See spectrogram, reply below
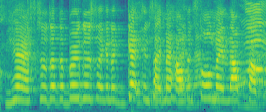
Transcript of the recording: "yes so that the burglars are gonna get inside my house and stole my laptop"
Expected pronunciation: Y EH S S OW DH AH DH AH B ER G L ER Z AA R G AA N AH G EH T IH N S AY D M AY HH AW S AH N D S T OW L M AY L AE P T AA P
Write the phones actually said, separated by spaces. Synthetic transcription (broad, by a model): Y EH S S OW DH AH DH AH B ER G ER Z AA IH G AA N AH G EH T IH N S AY D M AY HH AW TH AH N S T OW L M AY L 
